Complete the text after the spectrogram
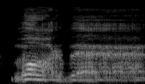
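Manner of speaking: high, soft mock scream in a Russian accent. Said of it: "he screams in a Russian accent".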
